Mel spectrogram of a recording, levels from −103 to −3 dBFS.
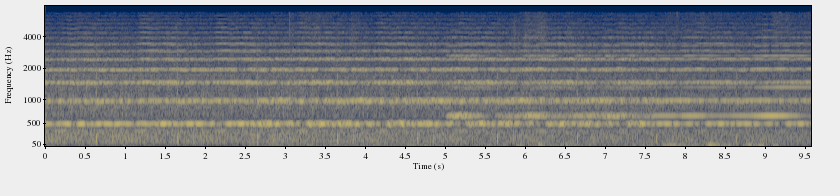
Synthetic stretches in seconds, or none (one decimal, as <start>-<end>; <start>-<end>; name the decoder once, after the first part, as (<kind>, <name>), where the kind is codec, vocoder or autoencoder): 2.6-7.6 (vocoder, Vocos)

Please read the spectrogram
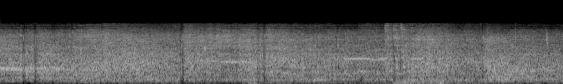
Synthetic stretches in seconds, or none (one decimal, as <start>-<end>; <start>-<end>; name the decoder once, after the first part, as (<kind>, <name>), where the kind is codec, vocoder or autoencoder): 0.0-1.2 (codec, SNAC); 2.2-4.1; 5.1-5.6

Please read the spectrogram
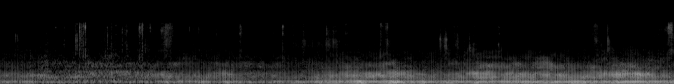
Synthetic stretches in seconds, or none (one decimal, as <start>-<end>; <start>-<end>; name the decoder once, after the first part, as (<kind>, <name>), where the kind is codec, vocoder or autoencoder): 0.0-0.4 (vocoder, Vocos); 1.5-6.7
